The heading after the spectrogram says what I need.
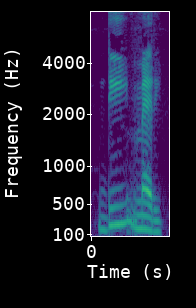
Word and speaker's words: demerit: DEMERIT, डी, DE को डी पढ़ेंगे, MERIT को मेरिट, डी मेरिट, ठीक है, डी मेरिट, डी मेरिट।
